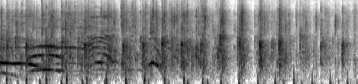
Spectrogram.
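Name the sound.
audience applause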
